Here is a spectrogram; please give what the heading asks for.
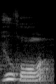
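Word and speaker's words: Hugo: До речі письменника французького Віктора Гюго Віктора Юго правильніше так тому що наголос на останній склад французькою він пишеться Ось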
